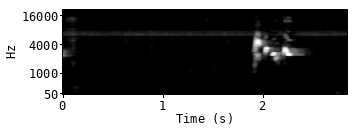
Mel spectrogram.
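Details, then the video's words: Sooty-headed bulbul in lively song, played to lure other bulbuls to reply: one quick bubbly phrase of three or four bright notes slurring downward, over a steady thin high whine and faint low hum. "Suara burung Kutilang Gacor"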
